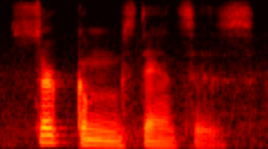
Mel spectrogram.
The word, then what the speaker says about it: circumstances: Circumnavigate, circumference, circumstances, David Beckham, Julio Medem, Always we close the mouth with the M in English.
